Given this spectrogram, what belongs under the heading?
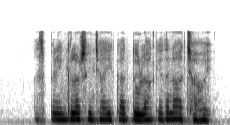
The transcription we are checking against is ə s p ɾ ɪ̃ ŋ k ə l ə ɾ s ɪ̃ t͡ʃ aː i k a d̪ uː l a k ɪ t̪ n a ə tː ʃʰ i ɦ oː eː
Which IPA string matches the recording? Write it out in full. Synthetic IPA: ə s p ɾ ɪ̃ ŋ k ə l ə ɾ s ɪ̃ t͡ʃ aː i k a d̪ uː l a k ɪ t̪ n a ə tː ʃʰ a ɦ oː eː

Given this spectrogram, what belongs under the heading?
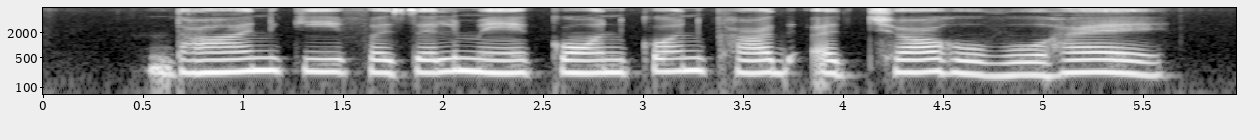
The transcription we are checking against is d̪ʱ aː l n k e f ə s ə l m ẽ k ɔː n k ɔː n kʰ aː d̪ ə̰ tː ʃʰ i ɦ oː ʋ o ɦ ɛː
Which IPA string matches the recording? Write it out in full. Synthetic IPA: d̪ʱ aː n k i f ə s ə l m ẽ k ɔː n k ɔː n kʰ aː d̪ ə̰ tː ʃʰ a ɦ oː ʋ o ɦ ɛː

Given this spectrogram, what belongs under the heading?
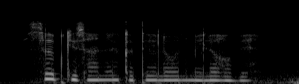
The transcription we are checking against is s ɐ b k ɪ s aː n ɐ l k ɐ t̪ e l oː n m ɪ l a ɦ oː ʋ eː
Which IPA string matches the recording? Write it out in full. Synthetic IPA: s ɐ b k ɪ s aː n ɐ l k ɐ t̪ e l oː n m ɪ l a ɦ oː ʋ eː

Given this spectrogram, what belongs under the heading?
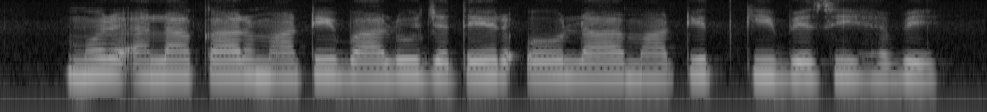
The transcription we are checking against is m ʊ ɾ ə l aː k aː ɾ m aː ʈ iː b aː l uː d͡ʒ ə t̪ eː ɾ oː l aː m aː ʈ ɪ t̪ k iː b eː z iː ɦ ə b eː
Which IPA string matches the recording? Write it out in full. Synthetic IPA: m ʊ ɾ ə l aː k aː ɾ m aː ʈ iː b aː l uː d͡ʒ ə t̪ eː ɾ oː l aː m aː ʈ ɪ t̪ k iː b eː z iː ɦ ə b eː

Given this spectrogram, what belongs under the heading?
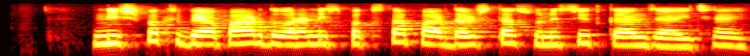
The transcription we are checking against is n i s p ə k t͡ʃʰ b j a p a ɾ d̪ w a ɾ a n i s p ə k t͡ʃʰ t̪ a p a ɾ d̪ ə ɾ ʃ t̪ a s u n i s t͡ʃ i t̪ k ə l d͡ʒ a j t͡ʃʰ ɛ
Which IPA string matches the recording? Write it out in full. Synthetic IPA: n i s p ə k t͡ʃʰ b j a p a ɾ d̪ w a ɾ a n i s p ə k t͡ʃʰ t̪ a p a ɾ d̪ ə ɾ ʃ t̪ a s u n i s t͡ʃ i t̪ k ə l d͡ʒ a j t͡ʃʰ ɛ

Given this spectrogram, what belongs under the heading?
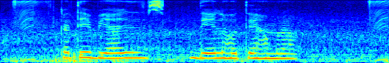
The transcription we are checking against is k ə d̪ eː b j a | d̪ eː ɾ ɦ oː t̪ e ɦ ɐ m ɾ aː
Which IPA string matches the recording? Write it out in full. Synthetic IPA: k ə t̪ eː b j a | d̪ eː l ɦ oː t̪ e ɦ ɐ m ɾ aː

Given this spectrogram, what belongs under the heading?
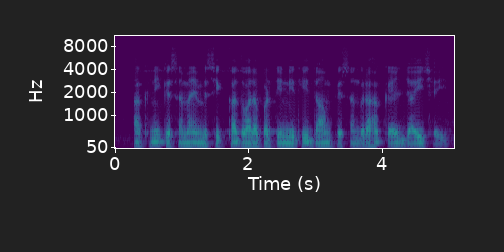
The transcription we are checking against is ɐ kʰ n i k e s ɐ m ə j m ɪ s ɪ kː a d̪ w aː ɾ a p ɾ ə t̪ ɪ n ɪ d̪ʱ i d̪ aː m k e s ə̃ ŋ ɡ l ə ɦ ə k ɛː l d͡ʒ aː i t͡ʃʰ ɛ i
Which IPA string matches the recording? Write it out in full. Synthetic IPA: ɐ kʰ n i k e s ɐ m ə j m ɪ s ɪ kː a d̪ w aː ɾ a p ɾ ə t̪ ɪ n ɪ d̪ʱ i d̪ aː m k e s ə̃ ŋ ɡ ɾ ə ɦ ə k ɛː l d͡ʒ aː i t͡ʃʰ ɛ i

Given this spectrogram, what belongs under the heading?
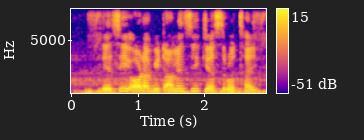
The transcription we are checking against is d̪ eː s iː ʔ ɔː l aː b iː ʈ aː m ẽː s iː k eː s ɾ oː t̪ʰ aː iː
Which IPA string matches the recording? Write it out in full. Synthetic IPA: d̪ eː s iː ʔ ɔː ɽ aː b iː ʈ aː m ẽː s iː k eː s ɾ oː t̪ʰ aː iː

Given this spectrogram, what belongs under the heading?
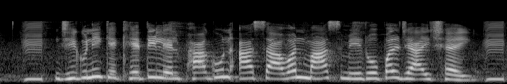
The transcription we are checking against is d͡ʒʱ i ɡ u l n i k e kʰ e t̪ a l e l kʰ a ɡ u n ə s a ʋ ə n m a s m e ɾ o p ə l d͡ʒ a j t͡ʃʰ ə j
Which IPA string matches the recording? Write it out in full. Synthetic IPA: d͡ʒʱ i ɡ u n i k e kʰ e t̪ i l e l pʰ a ɡ u n a s a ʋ ə n m a s m e ɾ o p ə l d͡ʒ a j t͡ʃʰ ə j

